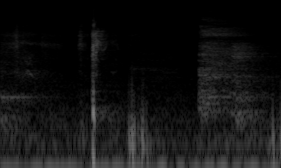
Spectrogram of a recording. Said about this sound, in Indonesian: Sorry. Saya pikir hari ini udah gak bakalan batuk. Ternyata masih sorry.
